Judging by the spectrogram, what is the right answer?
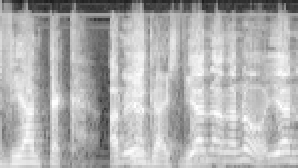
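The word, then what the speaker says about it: Świątek: si siviant ah well yung polish pronunciation ng kanyang pangalantech is Viante ano yan ang ano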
